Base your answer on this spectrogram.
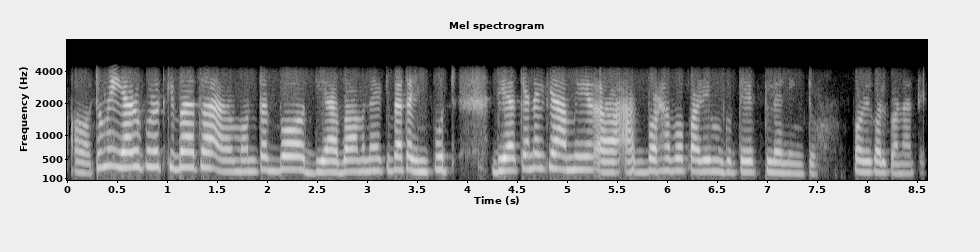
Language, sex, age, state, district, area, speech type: Assamese, female, 18-30, Assam, Goalpara, urban, conversation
